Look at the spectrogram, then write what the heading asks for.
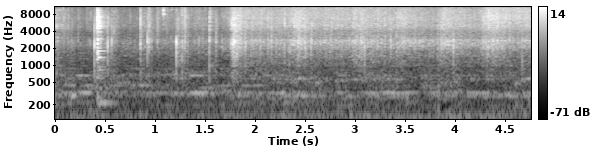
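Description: Vegetable fried rice sizzling in an iron kadhai as it is stirred with a steel spoon. A few sharp clicks of the spoon against the pan come in the first second and a half, then a steady sizzle takes over.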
